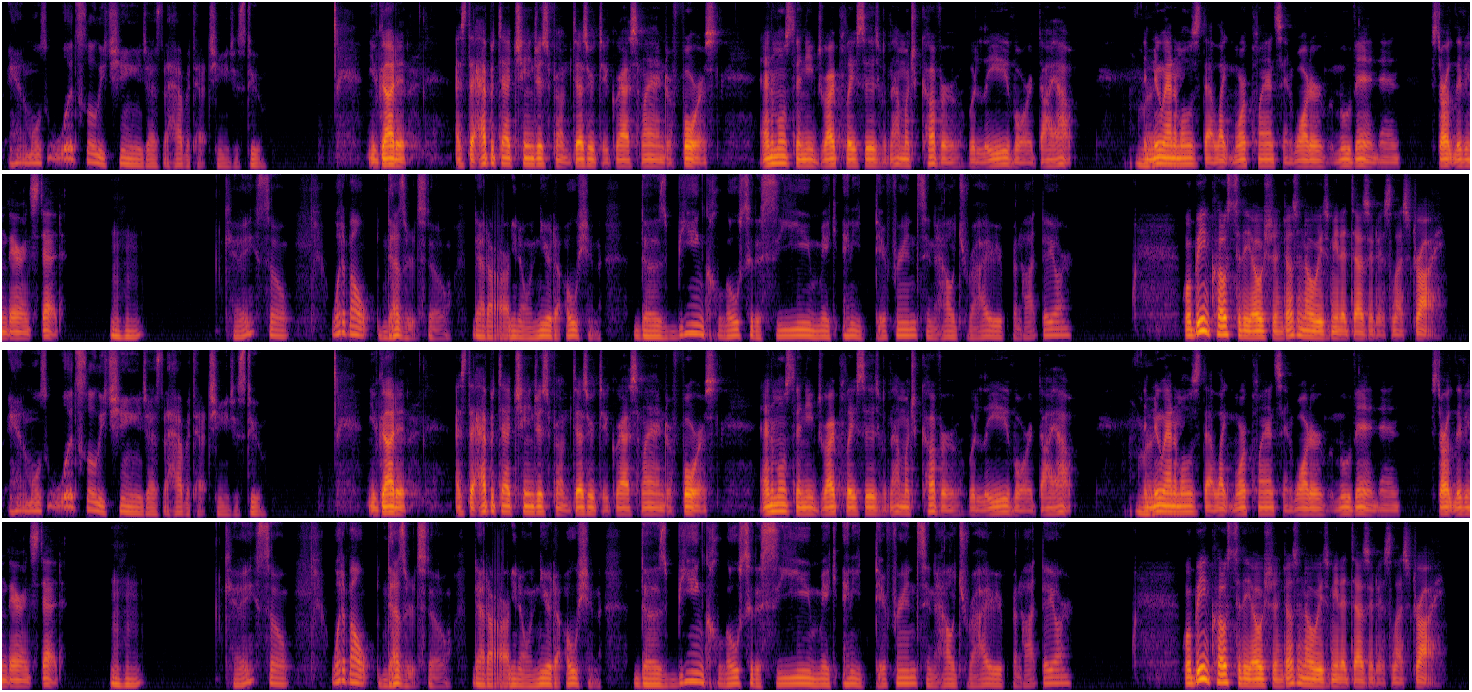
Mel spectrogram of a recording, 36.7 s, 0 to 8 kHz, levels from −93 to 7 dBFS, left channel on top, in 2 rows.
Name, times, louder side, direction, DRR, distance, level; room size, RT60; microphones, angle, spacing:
voice 1, 0.0-3.3 14.2-14.5 19.7-20.1 21.1-24.0 24.2-31.7, right 1 dB, 25° right, 1.6 m, -32 dB
voice 2, 4.2-5.2 5.7-9.0 9.5-13.4 14.3-17.5 17.9-19.1 32.6-36.4, equal, 5° left, 1.0 m, -25 dB
head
